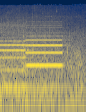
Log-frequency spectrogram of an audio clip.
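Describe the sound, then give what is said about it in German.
Ambulance siren sounding a loud, steady electronic tone rich in stacked harmonics. The tone holds level, then the upper tones cut off abruptly near the end, leaving a lower, quieter hum. “Da kommt der Krankenwagen.”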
